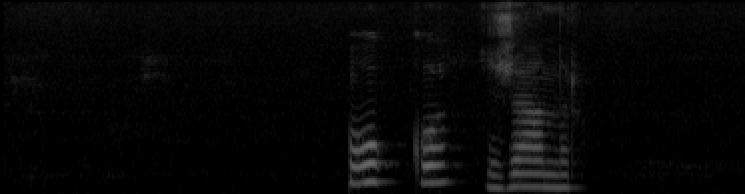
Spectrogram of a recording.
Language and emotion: Russian, neutral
